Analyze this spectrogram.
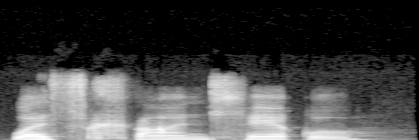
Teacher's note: You have a pinched S and then a pinched X, so both of those sounds will be sharp.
